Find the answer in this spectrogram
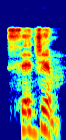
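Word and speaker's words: sedjm: First one said Jim is spelled s e d jm.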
